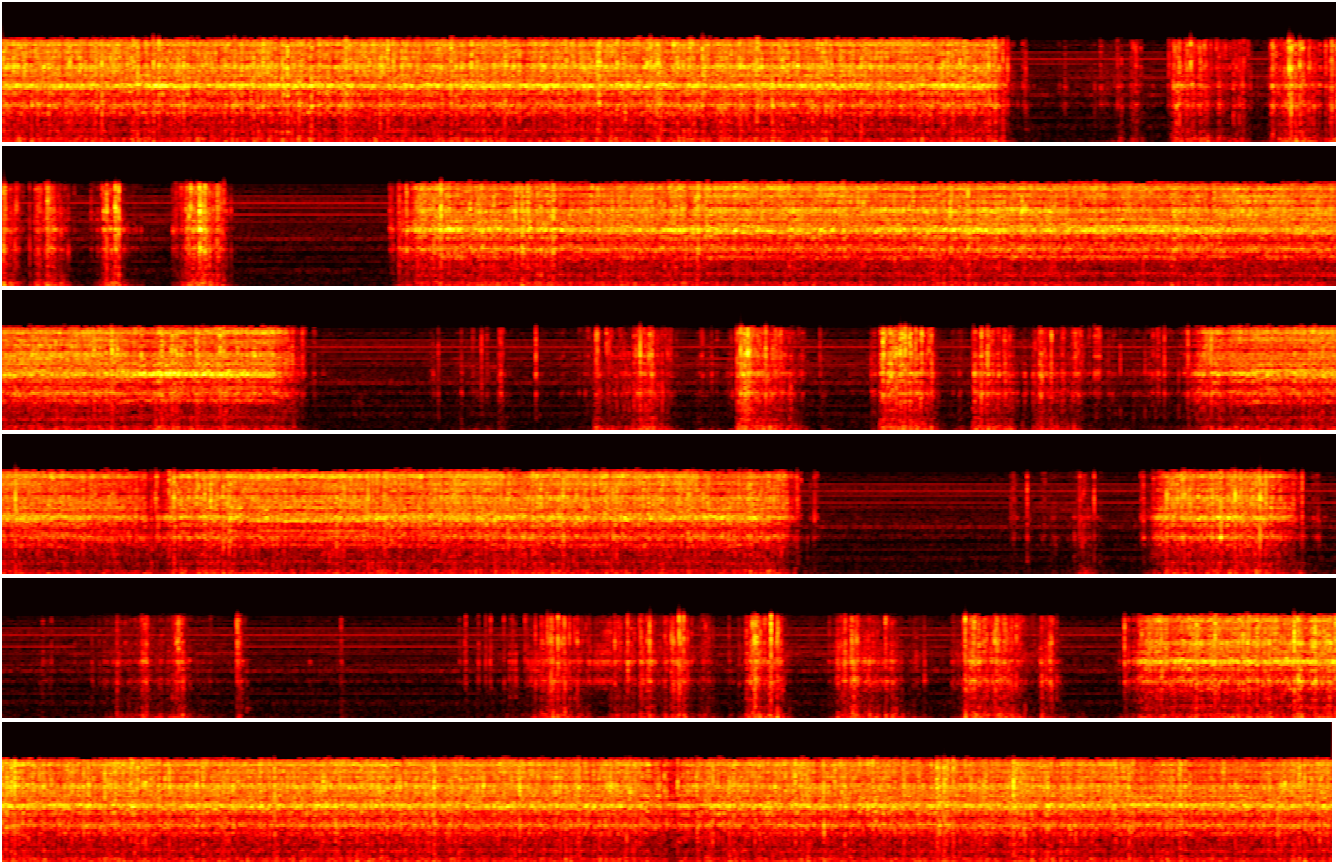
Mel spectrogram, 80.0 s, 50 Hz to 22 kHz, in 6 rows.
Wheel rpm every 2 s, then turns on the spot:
110, 110, 120, 120, 100, 10, 20, 10, 60, 110, 110, 120, 110, 110, 80, 0, 10, 20, 10, 90, 50, 110, 110, 90, 0, 30, 30, 20, 0, 10, 20, 20, 80, 110, 120, 110, 100, 110, 110, 120.
10-16 32-38 54-56 58-64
